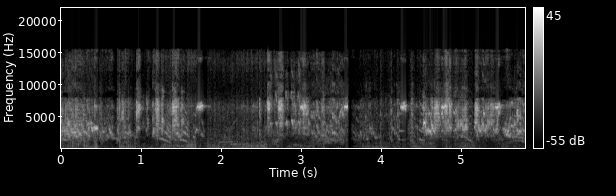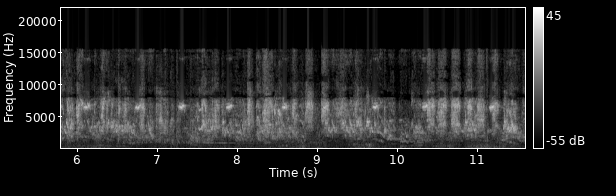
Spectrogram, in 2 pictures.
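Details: A group of pet budgerigars keeps up long, rambling high warbling, with clear piping notes recurring roughly every second over the dense twitter; a few short lulls break it up.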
